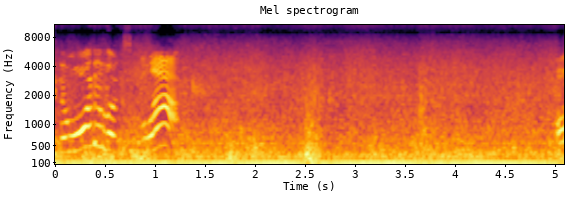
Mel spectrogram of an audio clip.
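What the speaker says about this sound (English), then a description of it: "Very disturbed sea." Rough, disturbed open sea off Australia near the continental shelf, with steady wind and water rushing against a boat under a constant low engine hum, while people talk briefly early on.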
